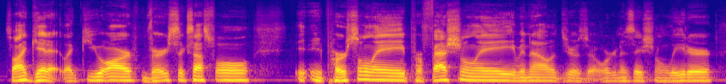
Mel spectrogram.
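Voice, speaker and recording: A man's voice: on the low side, steady tone, fairly quick, darkish tone. A man hosting a podcast interview, chatty and affirming, asking long rambling questions. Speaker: podcast host. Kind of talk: casual conversational interview.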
